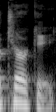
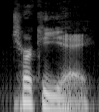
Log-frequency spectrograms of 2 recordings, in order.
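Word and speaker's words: Türkiye: that we learn how countries want us to pronounce their name. Yes. It is no longer Turkey. Nope. No There's one an is A. supposed to call it Turkey anymore. It is now Turkey A.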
